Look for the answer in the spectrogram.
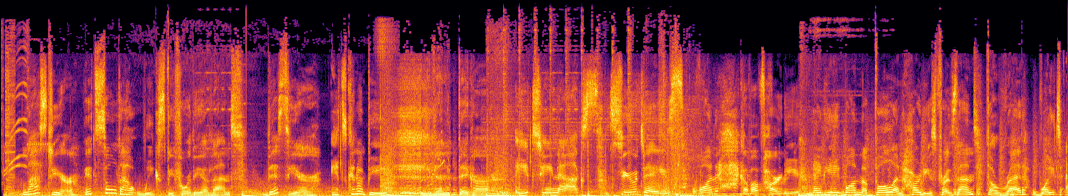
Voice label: radio country, radio imaging

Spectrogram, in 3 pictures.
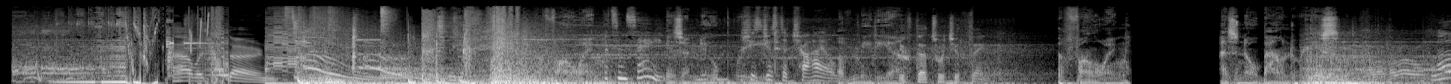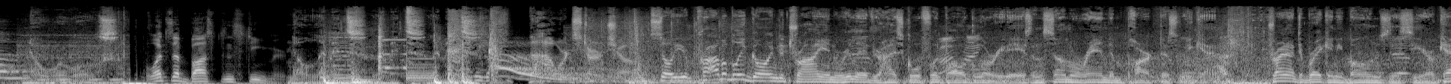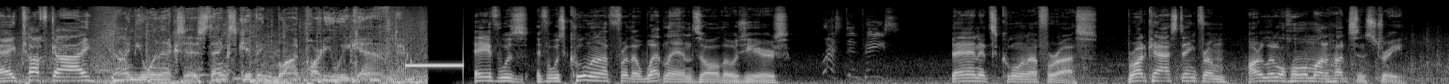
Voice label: radio imaging

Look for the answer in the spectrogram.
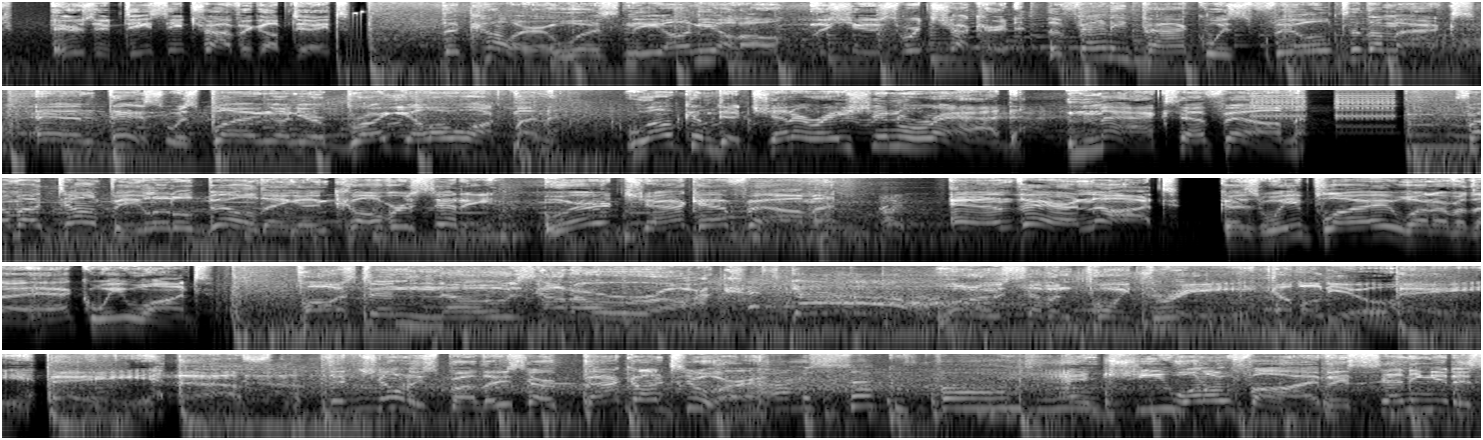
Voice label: radio imaging men multi format

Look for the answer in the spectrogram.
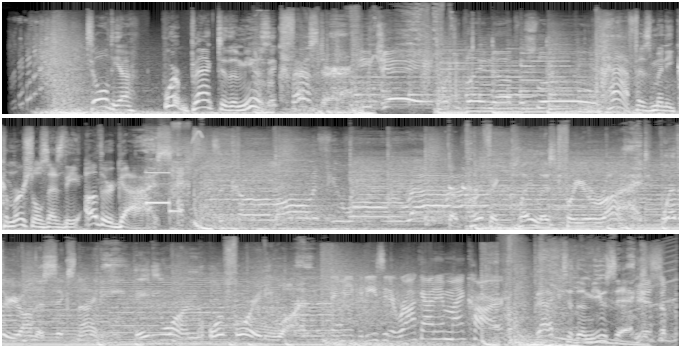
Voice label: radio imaging men country

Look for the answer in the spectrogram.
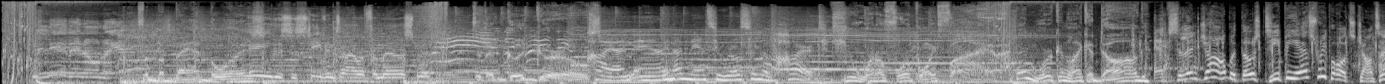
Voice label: radio imaging male classic rock

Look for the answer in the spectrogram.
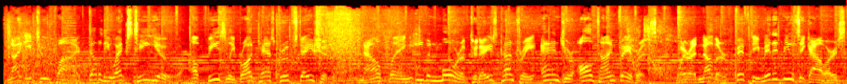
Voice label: radio imaging

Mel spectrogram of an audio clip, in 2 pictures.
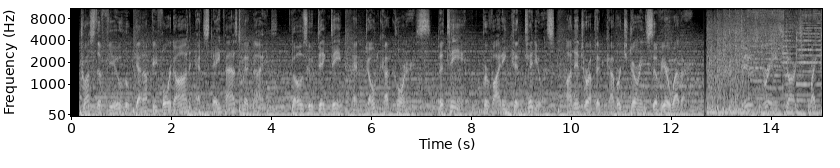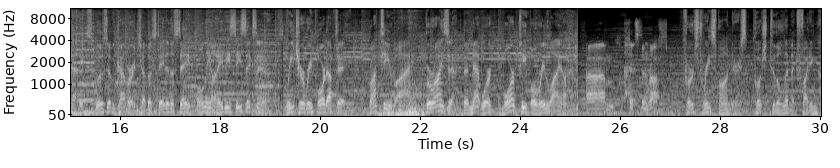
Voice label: tv affiliate men

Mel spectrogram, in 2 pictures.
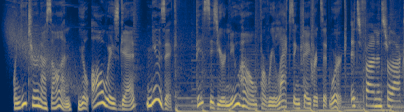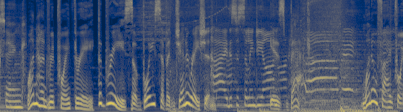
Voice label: radio women Soft AC; radio imaging

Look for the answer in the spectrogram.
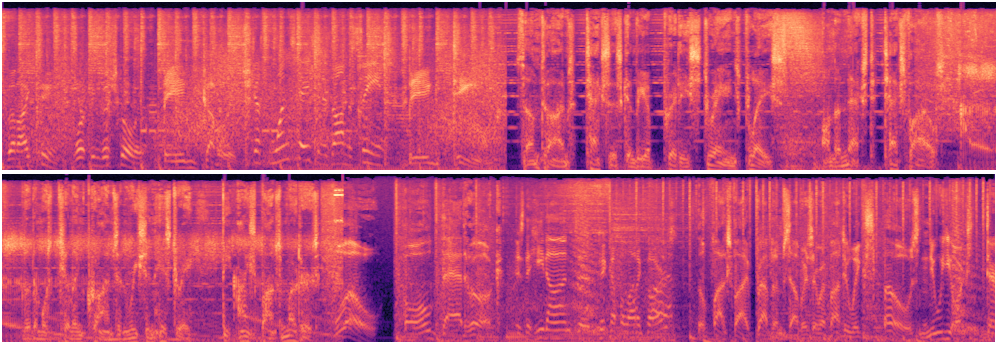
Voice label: news

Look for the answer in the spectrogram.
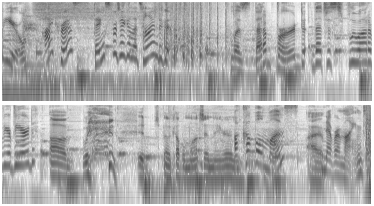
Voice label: radio women country, radio imaging

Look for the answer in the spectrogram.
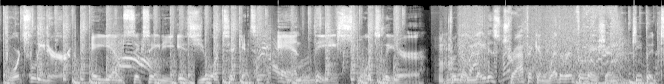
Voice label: News Talk, radio imaging

